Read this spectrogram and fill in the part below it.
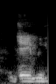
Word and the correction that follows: Jemaine: Clement. – Jemaine, ajá. sí, es Jemaine más bien.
